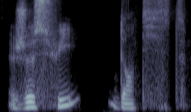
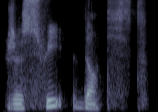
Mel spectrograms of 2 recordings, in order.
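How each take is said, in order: First: Slow, clearly spaced "Je suis dentiste"; slow model answer. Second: Slow and softer "Je suis dentiste"; slow model answer. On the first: Teacher modelling the answer for the class, slow and clear. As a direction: say "Je suis dentiste" word by word, slowly. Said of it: "answer said slowly as a model". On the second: Teacher repeating the answer for students, slow and soft. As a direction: say "Je suis dentiste" slowly, dropping the voice. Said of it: "model answer, quieter and slow". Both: Shown as a demonstration.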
